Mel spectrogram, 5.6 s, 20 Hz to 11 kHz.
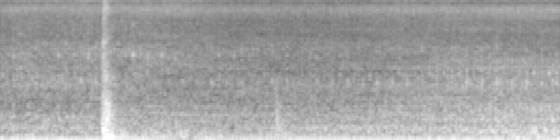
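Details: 2013 Ford Ranger XLS 2.2L diesel, ex-mining truck, engine checked from the front: steady, even low diesel clatter at idle, no knocks or misses beyond one brief handling click; healthy idle, owner notes a past intercooler turbo hose leak.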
